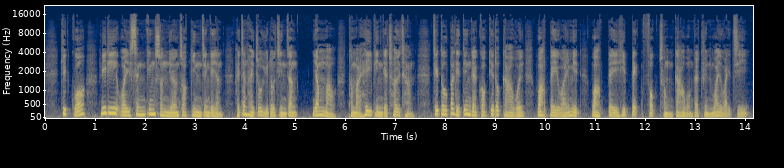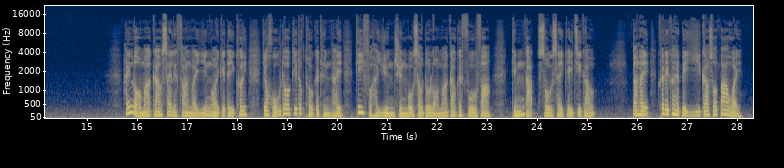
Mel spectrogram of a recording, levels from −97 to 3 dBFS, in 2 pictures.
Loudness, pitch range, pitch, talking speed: -19 LUFS, 95-130 Hz, 110 Hz, 240 characters per minute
